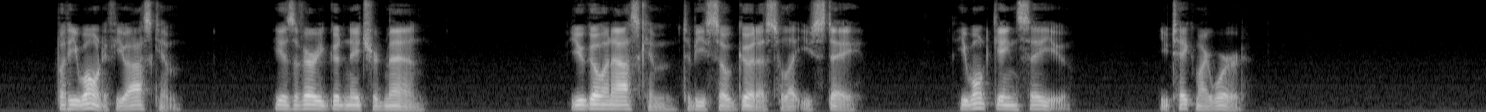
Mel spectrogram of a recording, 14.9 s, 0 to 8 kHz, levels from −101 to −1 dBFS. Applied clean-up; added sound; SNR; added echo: none; none; none; none.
